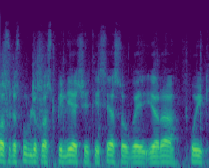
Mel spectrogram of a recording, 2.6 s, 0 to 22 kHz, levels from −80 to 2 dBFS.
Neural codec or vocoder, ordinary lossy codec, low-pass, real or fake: vocoder, 44.1 kHz, 128 mel bands every 512 samples, BigVGAN v2; MP3, 64 kbps; 14.4 kHz; fake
